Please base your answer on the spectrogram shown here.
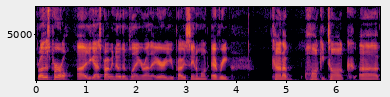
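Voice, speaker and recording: A man's voice: fairly high pitch, a little fast, a bit bright. A man hosting a live music show with casual, folksy, colloquial chat, heard in an echoey warehouse. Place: warehouse space. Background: guitar playing.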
